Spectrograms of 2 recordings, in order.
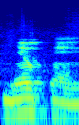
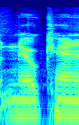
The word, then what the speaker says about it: Neuquén: Neuquén, yeah. Yeah, Neuquén, and we're flying the Buenos Aires Aeroparque in Norwegian, Argentina, Zibo mod, the most ass airline, the least ass aircraft.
